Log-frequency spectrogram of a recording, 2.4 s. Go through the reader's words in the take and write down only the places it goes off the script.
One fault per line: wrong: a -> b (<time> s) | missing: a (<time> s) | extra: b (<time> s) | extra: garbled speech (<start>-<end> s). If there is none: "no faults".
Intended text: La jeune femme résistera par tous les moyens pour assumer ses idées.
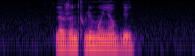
missing: femme résistera par (1.0 s)
missing: pour assumer ses (1.5 s)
